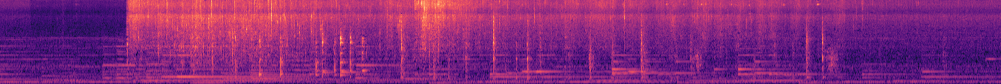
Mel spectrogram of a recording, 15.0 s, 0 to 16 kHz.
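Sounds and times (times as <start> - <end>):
onions sizzling in hot oil: 1.9 - 15.0
spatula scraping a pan: 2.8 - 12.8.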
